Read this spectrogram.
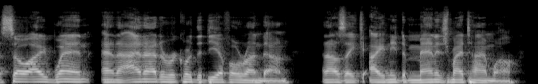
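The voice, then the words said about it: Raspy, hoarse voice. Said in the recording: “My voice is raspy as hell.”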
